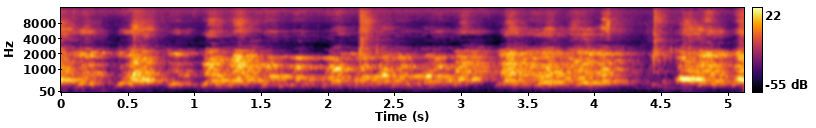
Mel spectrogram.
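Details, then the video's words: Pack of stray dogs barking at night on the streets of Sarajevo, archival recording: many overlapping harsh barks and yips in dense bursts, a short lull near the end before another loud burst. "Noćni čopor: Lavež pasa lutalica"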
